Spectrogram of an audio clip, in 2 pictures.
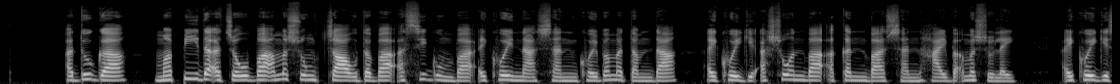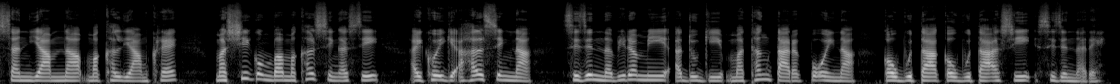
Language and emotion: Manipuri, neutral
